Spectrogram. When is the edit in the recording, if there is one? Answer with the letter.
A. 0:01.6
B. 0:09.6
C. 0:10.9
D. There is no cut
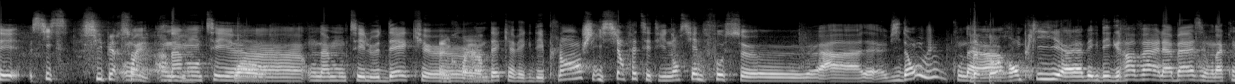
D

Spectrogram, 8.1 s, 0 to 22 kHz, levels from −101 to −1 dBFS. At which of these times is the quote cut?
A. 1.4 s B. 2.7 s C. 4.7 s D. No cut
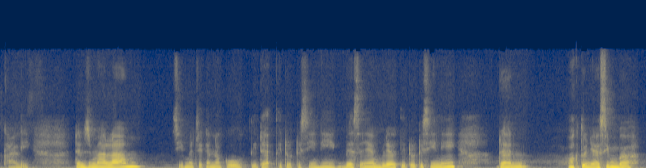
D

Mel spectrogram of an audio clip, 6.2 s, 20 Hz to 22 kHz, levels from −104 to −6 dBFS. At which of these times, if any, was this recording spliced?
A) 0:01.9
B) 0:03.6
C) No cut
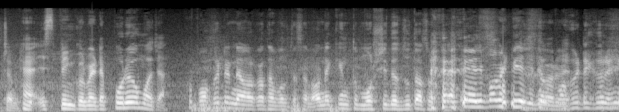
A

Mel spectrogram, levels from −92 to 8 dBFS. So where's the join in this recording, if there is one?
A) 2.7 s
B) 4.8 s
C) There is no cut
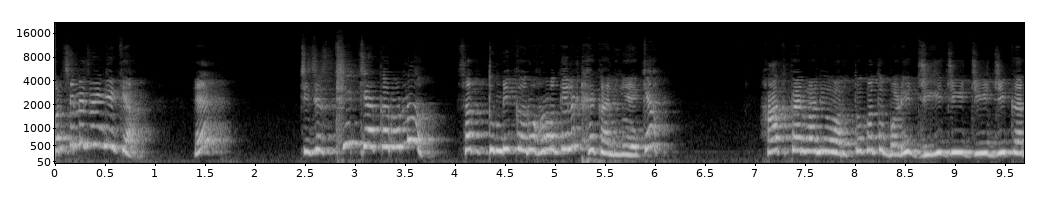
C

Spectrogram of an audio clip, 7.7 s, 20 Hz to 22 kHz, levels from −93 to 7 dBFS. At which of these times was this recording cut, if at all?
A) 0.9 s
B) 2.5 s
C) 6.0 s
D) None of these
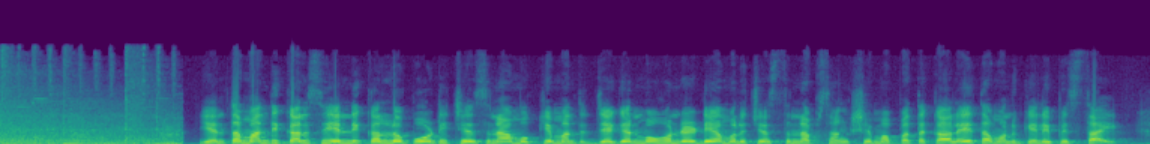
A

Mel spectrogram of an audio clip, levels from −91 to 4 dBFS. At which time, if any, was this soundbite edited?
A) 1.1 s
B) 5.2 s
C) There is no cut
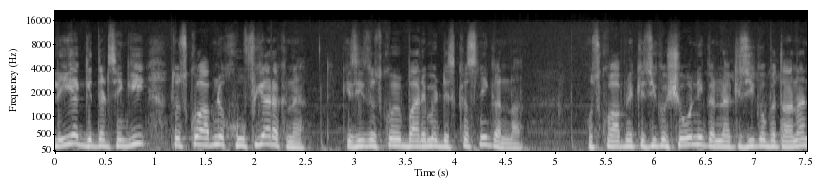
C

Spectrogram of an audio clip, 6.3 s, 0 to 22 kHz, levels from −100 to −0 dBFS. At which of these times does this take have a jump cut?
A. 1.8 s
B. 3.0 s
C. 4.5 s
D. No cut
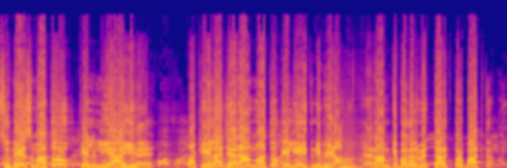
C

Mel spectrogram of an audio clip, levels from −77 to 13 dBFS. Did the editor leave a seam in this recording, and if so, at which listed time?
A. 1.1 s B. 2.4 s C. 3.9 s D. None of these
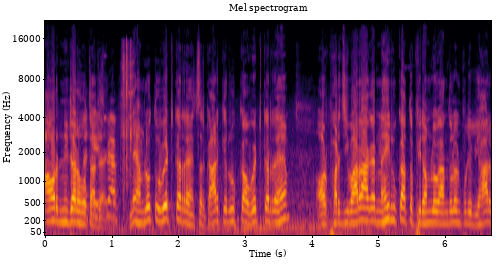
A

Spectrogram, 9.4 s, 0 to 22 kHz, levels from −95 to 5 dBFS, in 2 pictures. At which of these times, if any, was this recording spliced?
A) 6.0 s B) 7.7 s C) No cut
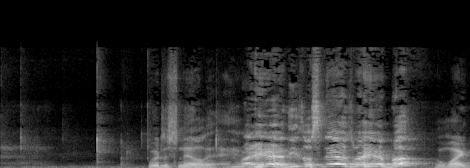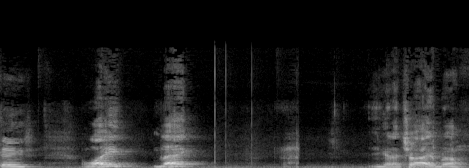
B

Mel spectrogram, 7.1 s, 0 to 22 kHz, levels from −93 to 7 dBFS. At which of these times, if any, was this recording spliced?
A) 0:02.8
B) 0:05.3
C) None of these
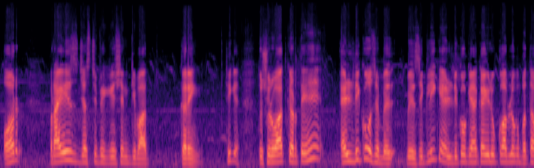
C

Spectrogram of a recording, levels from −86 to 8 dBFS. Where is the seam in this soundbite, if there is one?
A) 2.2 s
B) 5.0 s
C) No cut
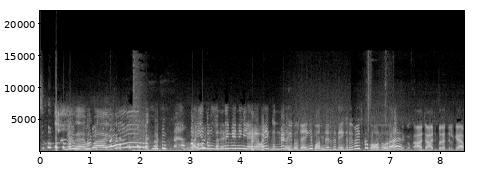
B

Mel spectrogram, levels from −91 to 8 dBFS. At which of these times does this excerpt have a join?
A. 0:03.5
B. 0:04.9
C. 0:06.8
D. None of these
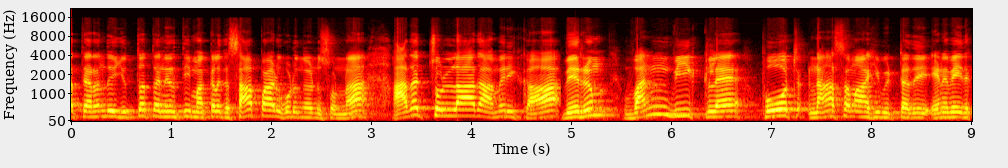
B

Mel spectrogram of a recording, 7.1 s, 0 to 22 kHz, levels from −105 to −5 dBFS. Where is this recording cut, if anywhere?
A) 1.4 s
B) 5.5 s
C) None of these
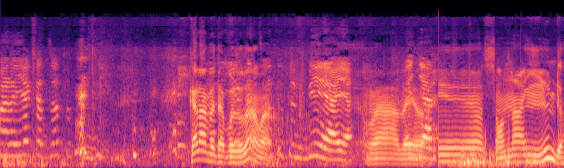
B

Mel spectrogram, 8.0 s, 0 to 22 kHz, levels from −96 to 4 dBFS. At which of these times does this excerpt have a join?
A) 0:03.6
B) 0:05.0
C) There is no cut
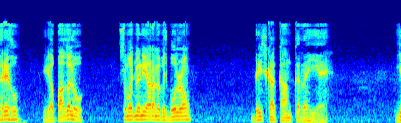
B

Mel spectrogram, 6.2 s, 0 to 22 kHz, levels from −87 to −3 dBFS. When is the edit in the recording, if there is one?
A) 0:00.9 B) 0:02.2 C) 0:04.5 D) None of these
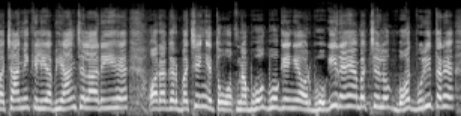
D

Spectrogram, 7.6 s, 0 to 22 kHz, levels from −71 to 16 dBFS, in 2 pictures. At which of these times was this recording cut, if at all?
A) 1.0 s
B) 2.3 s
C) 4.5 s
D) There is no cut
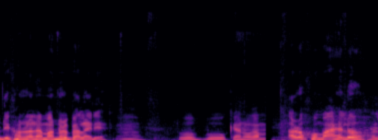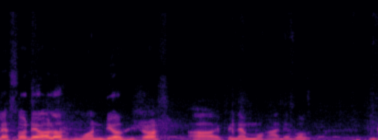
B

